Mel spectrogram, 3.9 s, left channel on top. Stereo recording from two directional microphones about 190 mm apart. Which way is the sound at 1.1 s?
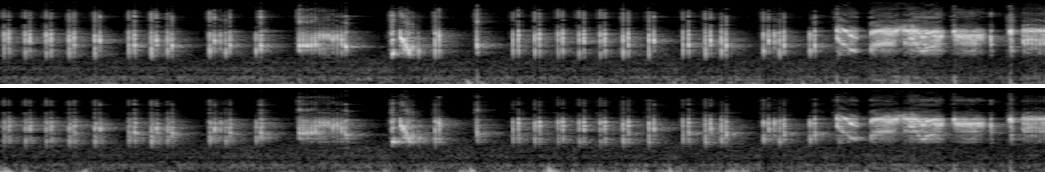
25° left (ahead or behind).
